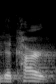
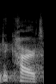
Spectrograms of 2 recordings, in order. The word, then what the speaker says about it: Descartes: I was saying Descartes, and he kind of reminded me, it's like saying Illinois, and I forget, these are French words, and you don't pronounce those.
